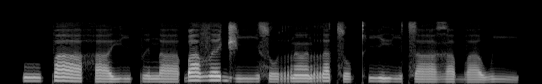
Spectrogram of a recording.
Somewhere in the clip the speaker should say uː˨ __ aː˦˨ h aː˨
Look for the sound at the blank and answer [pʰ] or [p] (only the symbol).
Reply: p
